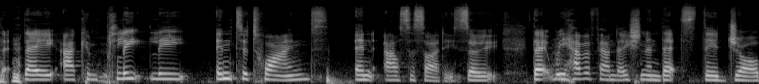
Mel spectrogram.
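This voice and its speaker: This woman has an unremarkable speaking voice, pitched fairly high. She talks at a fairly slow pace with ordinary pitch variation. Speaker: medical society education representative. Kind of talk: panel discussion.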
